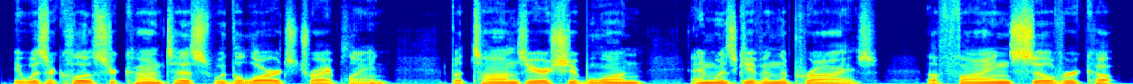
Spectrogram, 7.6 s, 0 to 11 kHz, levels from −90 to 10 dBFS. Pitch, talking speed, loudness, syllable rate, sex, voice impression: 90 Hz, 175 wpm, -16 LUFS, 4.9 syllables/s, male, masculine, very adult-like, slightly thick, cool, slightly intellectual, calm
